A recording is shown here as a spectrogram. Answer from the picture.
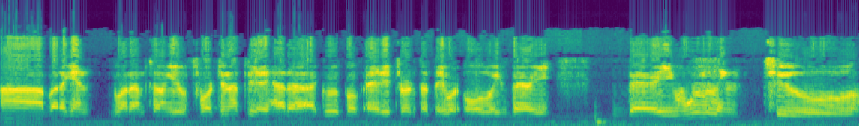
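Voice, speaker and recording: In a Spanish accent, a man speaks at a fairly low pitch and a moderate pace, monotone and flat, with very even loudness. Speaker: professor and author. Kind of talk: interview. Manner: halting, many repetitions and fillers.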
